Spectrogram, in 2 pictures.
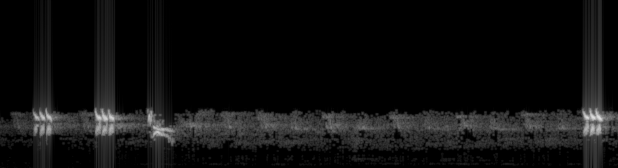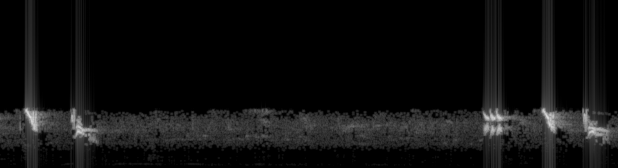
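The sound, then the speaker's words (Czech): A reed bunting, a sparrow-sized bird with brown-spotted wings and back, black head, chin and throat, and white moustache and collar, sings short, simple three-note phrases, repeated three times with long pauses between, while faint soft twittering continues underneath. The song is clear, with no voices. “Štrnat rákosní.”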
